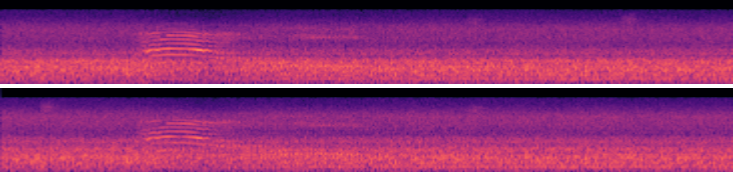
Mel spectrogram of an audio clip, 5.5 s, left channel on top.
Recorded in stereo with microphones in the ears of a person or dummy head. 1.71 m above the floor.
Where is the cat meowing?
20° left (ahead or behind); by 2.8 s 10° left (ahead or behind).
